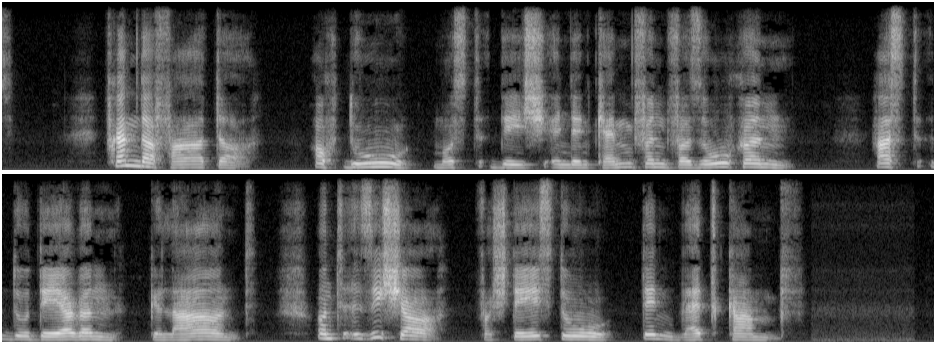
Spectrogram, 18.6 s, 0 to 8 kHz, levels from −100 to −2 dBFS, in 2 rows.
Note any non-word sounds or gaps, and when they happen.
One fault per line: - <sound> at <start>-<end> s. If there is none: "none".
none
